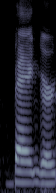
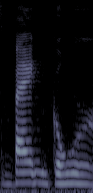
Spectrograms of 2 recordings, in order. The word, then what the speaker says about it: Bangor: an eastern Pennsylvania also banger terry bang yeah that's what they lot of people pronounce they try to pronounce bangor as banger banger Maine Bangor Maine is Bangor anger its Bangor Bangor I can be taken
